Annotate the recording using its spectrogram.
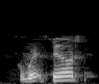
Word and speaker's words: Whitfield: Whitfield, W-H-I-T-F-I-E-L-D.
